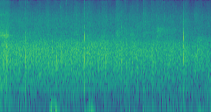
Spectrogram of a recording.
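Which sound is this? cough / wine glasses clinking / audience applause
audience applause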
